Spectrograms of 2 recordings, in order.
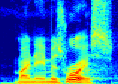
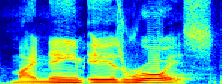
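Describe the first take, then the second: First: Said in the usual way. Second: "My name is Royce" drawn right out; slow, emphatic repeat. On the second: Retold or imitated. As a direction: say each word very slowly for someone not getting it. Repeating name to uncomprehending cashier.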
